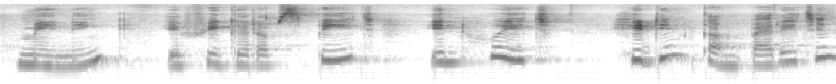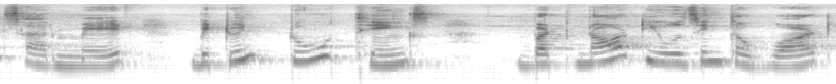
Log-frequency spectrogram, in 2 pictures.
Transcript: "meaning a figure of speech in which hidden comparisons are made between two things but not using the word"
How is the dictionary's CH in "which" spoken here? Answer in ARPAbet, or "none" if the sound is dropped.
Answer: CH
